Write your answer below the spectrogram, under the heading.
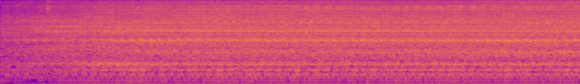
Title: Tdi ticking sound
